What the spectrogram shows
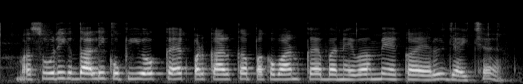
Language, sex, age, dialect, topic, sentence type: Maithili, female, 18-24, Bajjika, agriculture, statement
